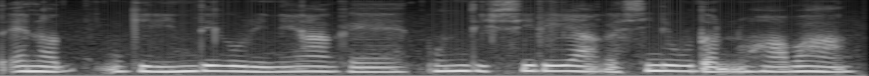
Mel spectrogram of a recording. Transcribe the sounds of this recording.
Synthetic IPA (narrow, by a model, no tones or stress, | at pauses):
t̪ɛnɔt̪ɡiɾind̪eɡuɾineaɡɛund̪isiɾejaɡɛsind̪eud̪ɔnːuɦabaŋ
